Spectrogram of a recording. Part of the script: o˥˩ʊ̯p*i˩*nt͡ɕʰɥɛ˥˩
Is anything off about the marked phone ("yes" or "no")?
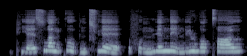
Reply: no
